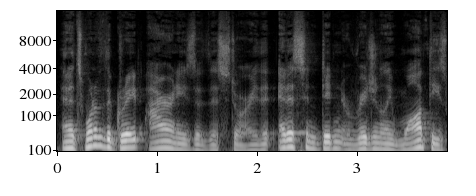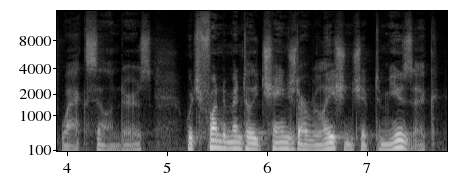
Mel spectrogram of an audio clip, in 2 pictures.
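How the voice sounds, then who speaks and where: A man's voice: medium pitch, fast, creaky, dark tone. A man narrating a scripted story feature as host, with wry, dry asides.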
